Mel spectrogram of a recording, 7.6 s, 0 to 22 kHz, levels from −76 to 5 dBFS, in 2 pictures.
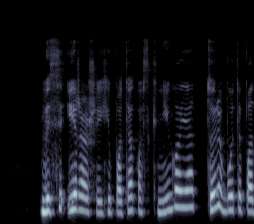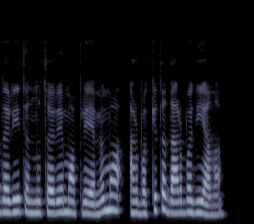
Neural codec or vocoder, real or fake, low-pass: autoencoder, 48 kHz, 128 numbers a frame, DAC-VAE, trained on Japanese speech; fake; 10.8 kHz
